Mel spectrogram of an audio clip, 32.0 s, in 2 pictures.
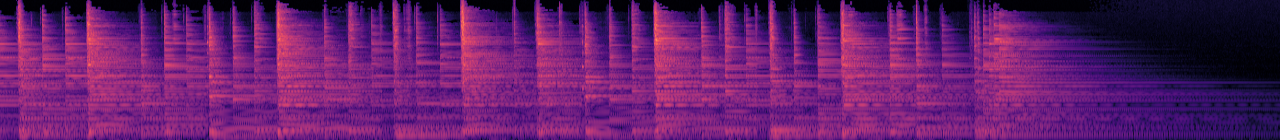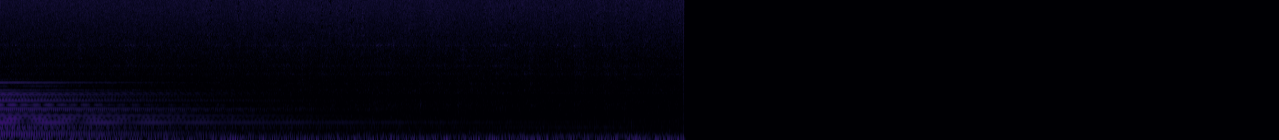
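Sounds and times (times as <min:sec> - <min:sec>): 
guitar: 0:00.0 - 0:21.7.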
